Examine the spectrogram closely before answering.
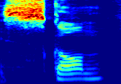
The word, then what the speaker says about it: scone: I personally say scone, it rhymes with gone, but the pronunciation will depend on region.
